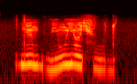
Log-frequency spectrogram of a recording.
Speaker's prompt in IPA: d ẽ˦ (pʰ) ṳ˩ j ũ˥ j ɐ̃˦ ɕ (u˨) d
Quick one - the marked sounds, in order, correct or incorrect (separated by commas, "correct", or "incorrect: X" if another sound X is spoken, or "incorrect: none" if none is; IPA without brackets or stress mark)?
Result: incorrect: b, correct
